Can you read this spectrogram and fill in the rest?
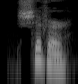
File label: "Shiver", English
